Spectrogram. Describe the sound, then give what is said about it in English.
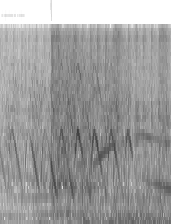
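Police car sirens wail in overlapping, rapidly rising and falling sweeps during a chase after high-performance street racing cars. Loud traffic and engine rumble run underneath. “Police cars pursue the street racers.”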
